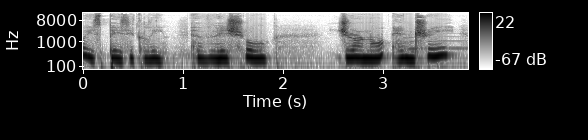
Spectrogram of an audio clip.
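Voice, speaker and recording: A fairly slow delivery with fairly even intonation. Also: woman. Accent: Spanish. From Colombia. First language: Spanish. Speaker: travel vlogger. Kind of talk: vlog monologue. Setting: hostel.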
